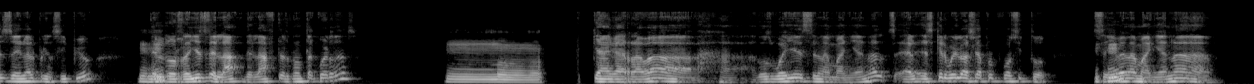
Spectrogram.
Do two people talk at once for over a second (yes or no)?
no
